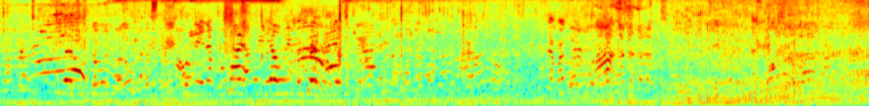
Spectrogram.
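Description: A crowd of children chatter and shout nearby, outdoors.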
